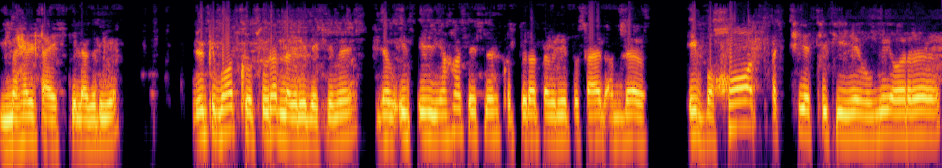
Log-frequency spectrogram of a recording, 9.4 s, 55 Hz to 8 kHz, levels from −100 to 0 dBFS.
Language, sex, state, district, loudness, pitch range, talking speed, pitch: Hindi, male, Bihar, Jamui, -14 LUFS, 130-150 Hz, 230 wpm, 140 Hz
